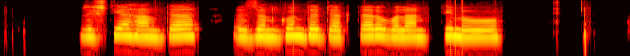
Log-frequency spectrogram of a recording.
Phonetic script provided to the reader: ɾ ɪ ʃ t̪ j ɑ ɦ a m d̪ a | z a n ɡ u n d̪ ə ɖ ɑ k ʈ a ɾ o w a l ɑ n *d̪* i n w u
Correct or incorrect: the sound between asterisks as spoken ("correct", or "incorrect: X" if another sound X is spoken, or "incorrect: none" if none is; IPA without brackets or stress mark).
incorrect: t̪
